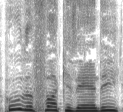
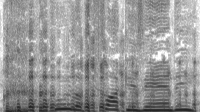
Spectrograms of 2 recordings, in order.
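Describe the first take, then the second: First: Higher, outraged yelling as Super Dave; retold angry outburst; furious rant. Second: Higher still, dragged out in outrage; retold angry outburst, slowed down; slower furious repeat. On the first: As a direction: demand it in a pitched-up fury. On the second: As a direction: stretch every word out in disbelief. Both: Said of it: "he's just furious".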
